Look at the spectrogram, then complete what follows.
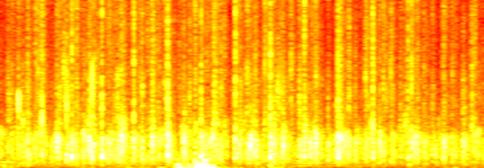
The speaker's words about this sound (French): Je pense qu'on peut l'applaudir à nouveau. Merci.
